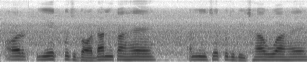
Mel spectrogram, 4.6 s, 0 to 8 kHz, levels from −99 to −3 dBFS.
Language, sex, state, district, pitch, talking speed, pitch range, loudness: Hindi, male, Maharashtra, Sindhudurg, 140 Hz, 145 wpm, 135-145 Hz, -27 LUFS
